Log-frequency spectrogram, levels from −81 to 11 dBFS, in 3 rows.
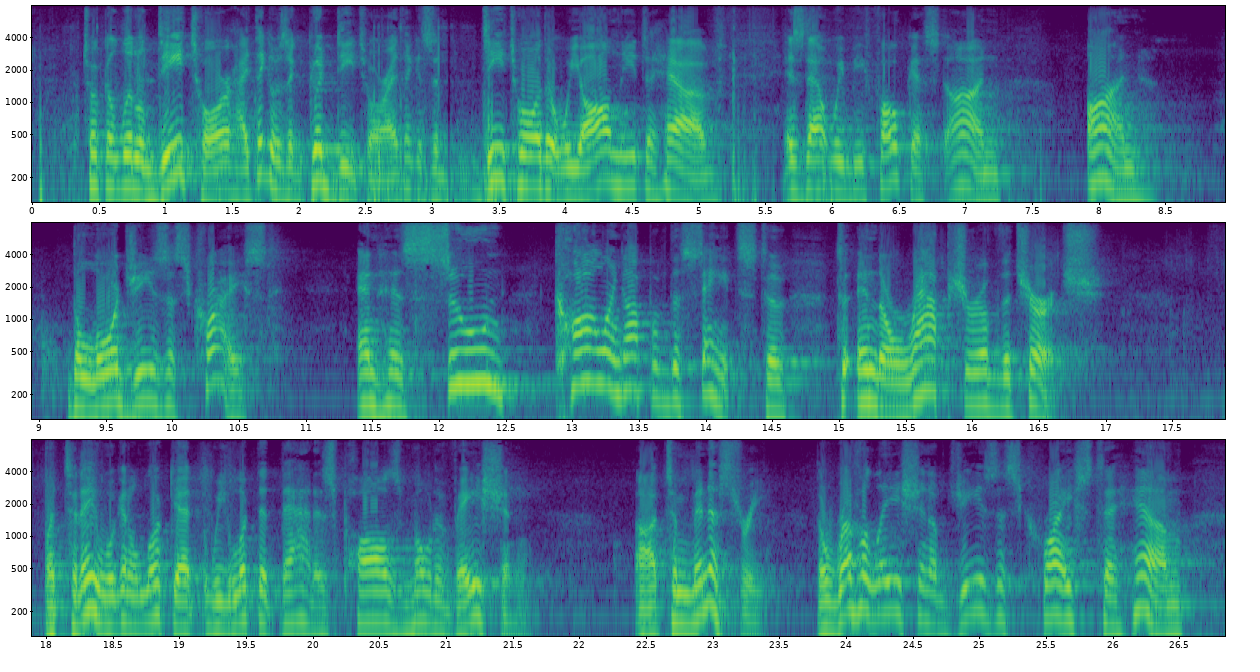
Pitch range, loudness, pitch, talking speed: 120-175 Hz, -12 LUFS, 150 Hz, 165 wpm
